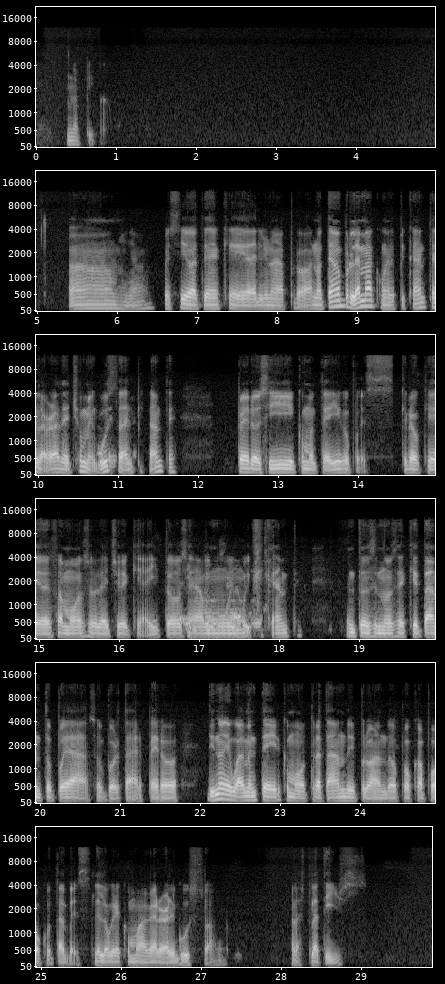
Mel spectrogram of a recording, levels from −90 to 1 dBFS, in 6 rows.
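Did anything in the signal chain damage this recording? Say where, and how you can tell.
Yes. The speech carries a delayed, ghostly copy of itself, an echo leak, at 0.03–0.19, 10.73–10.99, 11.18–11.24, 16.43–16.53, 16.74–17.88, 18.62–18.68 and 27.42–27.52 s. It trails by roughly 405 to 513 ms. It is barely audible at the start and near 18.6 and 27.4 s, but close to full loudness across 16.74–17.88 s. The stage is call processing, likely a far-end loudspeaker's echo canceller letting the microphone's pickup through and returning it down the line.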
